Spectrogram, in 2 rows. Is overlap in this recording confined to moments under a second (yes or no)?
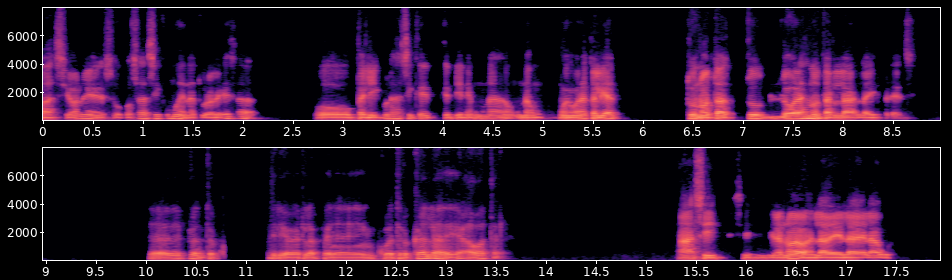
yes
